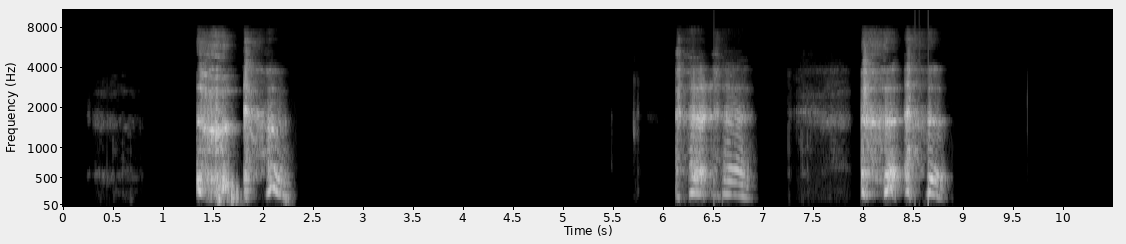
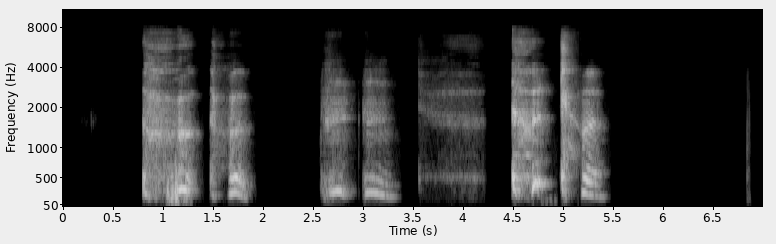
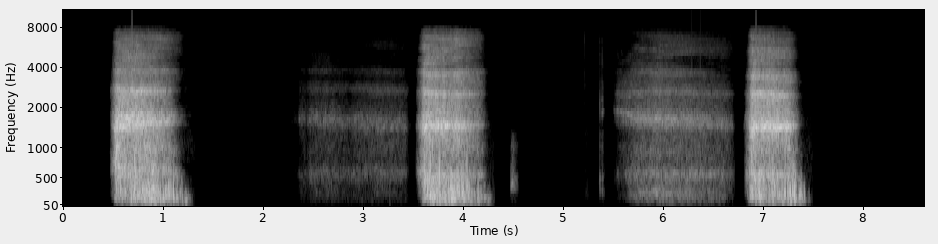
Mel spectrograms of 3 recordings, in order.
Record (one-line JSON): {"three_cough_length": "10.5 s", "three_cough_amplitude": 25598, "three_cough_signal_mean_std_ratio": 0.34, "cough_length": "7.0 s", "cough_amplitude": 25877, "cough_signal_mean_std_ratio": 0.4, "exhalation_length": "8.6 s", "exhalation_amplitude": 25610, "exhalation_signal_mean_std_ratio": 0.39, "survey_phase": "beta (2021-08-13 to 2022-03-07)", "age": "18-44", "gender": "Female", "wearing_mask": "No", "symptom_cough_any": true, "symptom_shortness_of_breath": true, "symptom_sore_throat": true, "symptom_fatigue": true, "symptom_change_to_sense_of_smell_or_taste": true, "symptom_other": true, "symptom_onset": "3 days", "smoker_status": "Prefer not to say", "respiratory_condition_asthma": false, "respiratory_condition_other": false, "recruitment_source": "Test and Trace", "submission_delay": "2 days", "covid_test_result": "Positive", "covid_test_method": "RT-qPCR", "covid_ct_value": 14.6, "covid_ct_gene": "ORF1ab gene", "covid_ct_mean": 18.2, "covid_viral_load": "1000000 copies/ml", "covid_viral_load_category": "High viral load (>1M copies/ml)"}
